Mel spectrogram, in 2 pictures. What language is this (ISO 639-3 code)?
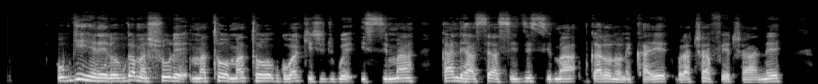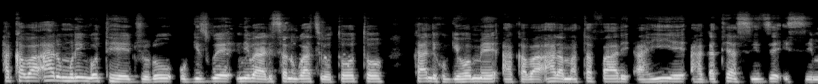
run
